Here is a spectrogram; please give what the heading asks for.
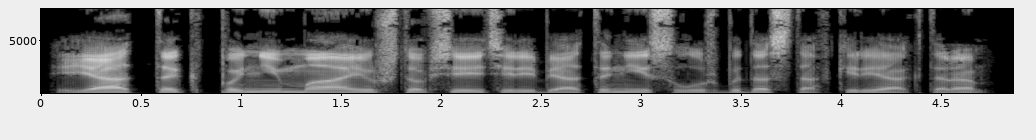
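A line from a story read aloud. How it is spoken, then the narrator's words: Grim joke. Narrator (Russian): мрачно пошутил Майкл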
